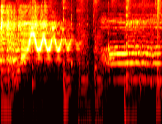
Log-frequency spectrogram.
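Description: Background music with a cartoon 'boing' sound effect: a wobbling, springy tone in the first second, followed by a few held tones.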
